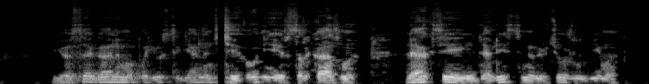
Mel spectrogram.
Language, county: Lithuanian, Klaipėda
